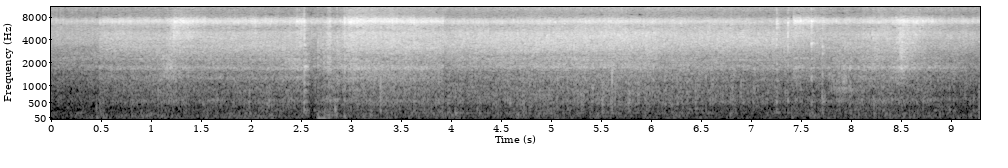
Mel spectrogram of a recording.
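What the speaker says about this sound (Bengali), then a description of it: "এখন আমি ভেজে রাখা মাছগুলো দিয়ে দিব" Fried mock fish pieces, made without any fish, sizzling in spiced masala in a pan: a steady broadband hiss runs throughout, with a few louder spitting bursts near the start and end, alone with no talk.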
